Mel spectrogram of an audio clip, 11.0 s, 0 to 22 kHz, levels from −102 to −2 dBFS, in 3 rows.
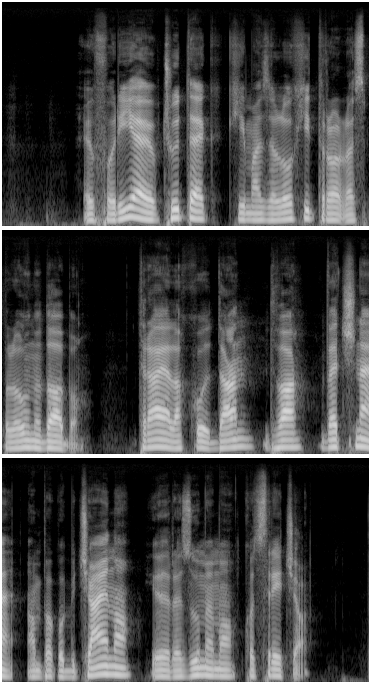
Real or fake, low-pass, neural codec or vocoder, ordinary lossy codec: fake; 19.8 kHz; vocoder, 44.1 kHz, 128 mel bands, Pupu-Vocoder; none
